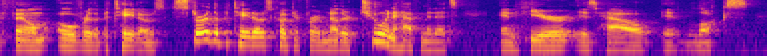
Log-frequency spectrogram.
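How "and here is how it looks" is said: slow reveal with a long pause before it; dramatic pause. Shown as a demonstration. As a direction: hold the pause, then unveil it slowly. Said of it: "Now notice that dramatic pause".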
